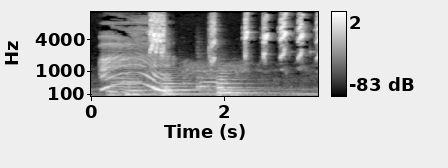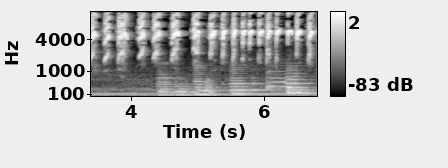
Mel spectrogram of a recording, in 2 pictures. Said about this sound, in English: Oh. No, because I forgot to play it. I do have lovebird sounds.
